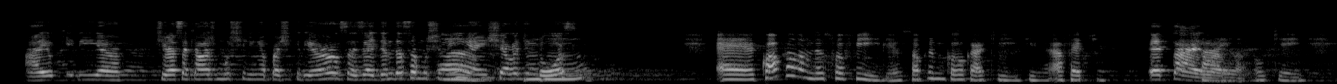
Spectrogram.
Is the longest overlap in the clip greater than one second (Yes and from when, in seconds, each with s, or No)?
No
